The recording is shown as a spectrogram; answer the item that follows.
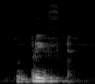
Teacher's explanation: ব্রিফড, এখানে ফ সাউন্ড রয়েছে, ফ সাউন্ডের পরে ইডি রয়েছে, আর তাই ইডি এর উচ্চারণ টয়ের মতো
